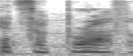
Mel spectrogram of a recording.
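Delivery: hushed, barely voiced whisper, very close. Voicing a character covering a nine-year-old's ears: whispering. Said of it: "Hawk puts his hands over Patience's ears and whispers".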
